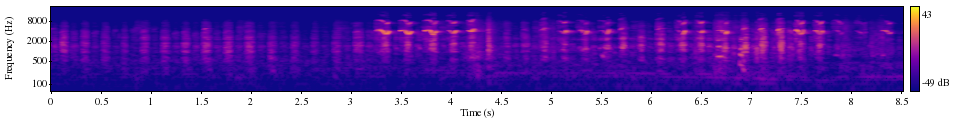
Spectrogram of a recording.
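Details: Whining dog reacting to a sudden change to an unfamiliar environment: fast rhythmic panting-like pulses grow louder midway, with sharp high squeaks riding on many breaths. The sound is continuous and restless.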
